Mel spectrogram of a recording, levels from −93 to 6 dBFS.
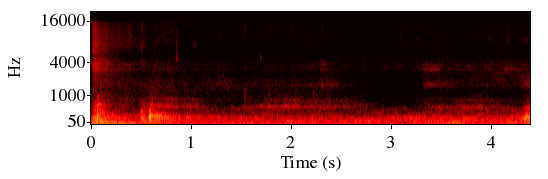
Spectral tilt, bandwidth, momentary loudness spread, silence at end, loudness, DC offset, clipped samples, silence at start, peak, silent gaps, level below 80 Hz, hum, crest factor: -7 dB/octave; 16 kHz; 17 LU; 0 s; -53 LUFS; under 0.1%; under 0.1%; 0 s; -24 dBFS; none; -56 dBFS; none; 24 dB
